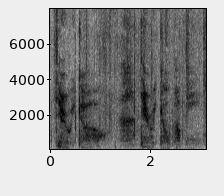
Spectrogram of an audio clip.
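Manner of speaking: soft whisper to settle the puppy; whispering to a dog. Real, not acted. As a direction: hush it gently, barely voiced. Soothing the lying dog.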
